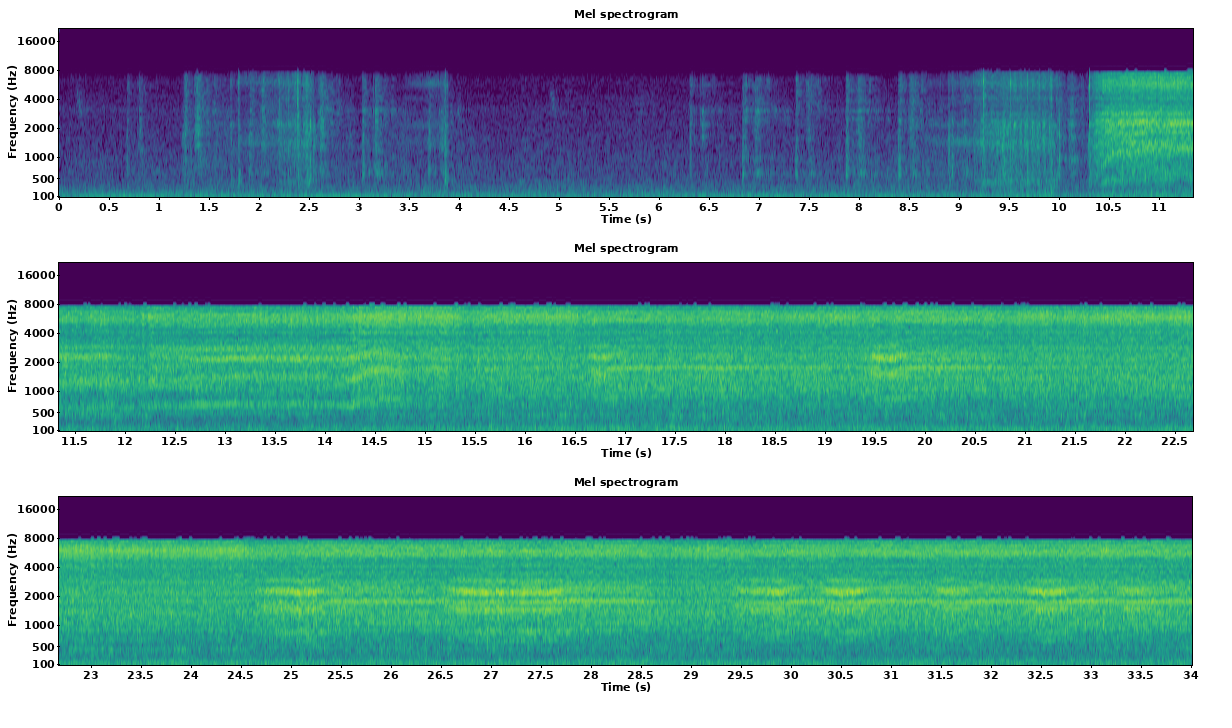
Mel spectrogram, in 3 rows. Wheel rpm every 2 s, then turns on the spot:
0, 0, 0, 0, 0, 80, 160, 190, 230, 230, 230, 230, 230, 220, 230, 220, 230.
none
